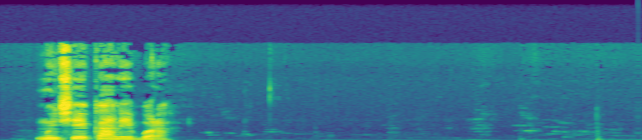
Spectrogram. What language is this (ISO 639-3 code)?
dag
